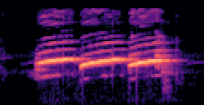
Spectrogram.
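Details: Chinese hwamei singing in the 'old forest voice' style: three long, clear whistled notes in a row, each sliding slightly upward, with no pause between the second and third. No other sounds.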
